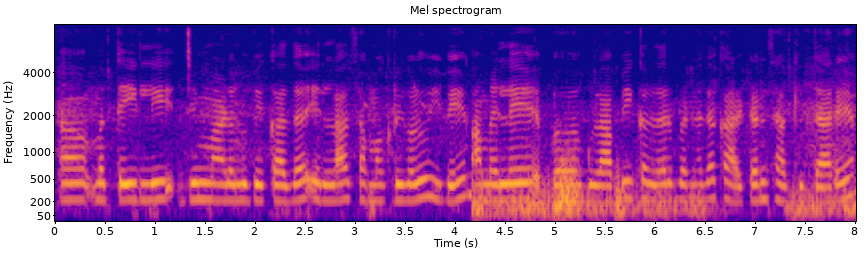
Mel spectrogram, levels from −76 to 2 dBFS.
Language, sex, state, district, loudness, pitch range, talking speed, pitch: Kannada, female, Karnataka, Belgaum, -18 LUFS, 210-230 Hz, 80 wpm, 220 Hz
